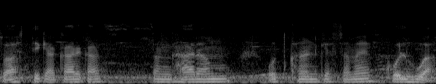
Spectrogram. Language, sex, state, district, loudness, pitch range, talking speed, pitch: Hindi, male, Bihar, East Champaran, -32 LUFS, 105-125 Hz, 110 wpm, 115 Hz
